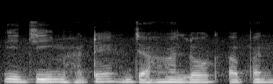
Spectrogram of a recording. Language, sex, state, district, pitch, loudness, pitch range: Bhojpuri, male, Bihar, East Champaran, 110 Hz, -15 LUFS, 110-115 Hz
